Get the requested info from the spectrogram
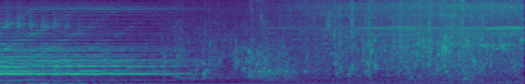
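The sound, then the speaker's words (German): A dugout canoe, a boat hollowed out of a tree trunk, moves through water in the rainforest, with steady paddle splashes and trickling, burbling water after a fading sustained musical tone in the first two seconds. No one speaks. “Hallihallo und herzlich willkommen im Regenwald. Mein Name ist … und ich bin hier mit einem Einbaum unterwegs.”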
